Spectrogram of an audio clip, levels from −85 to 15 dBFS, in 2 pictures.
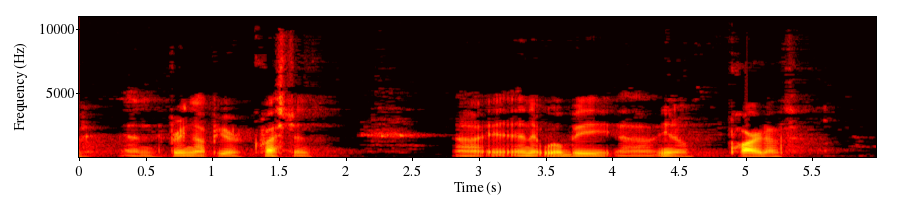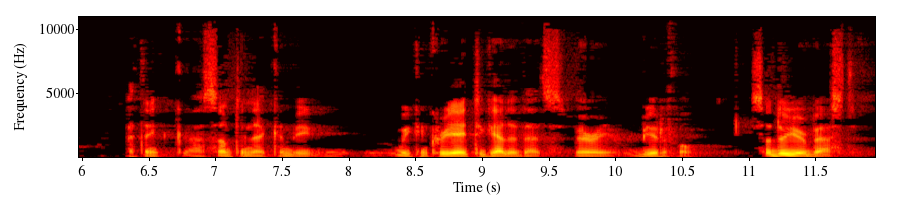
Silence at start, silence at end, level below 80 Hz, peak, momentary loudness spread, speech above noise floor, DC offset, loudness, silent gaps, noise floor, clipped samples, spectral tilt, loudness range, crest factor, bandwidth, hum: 0 s; 0.15 s; -54 dBFS; 0 dBFS; 19 LU; 41 dB; under 0.1%; -23 LUFS; none; -64 dBFS; under 0.1%; -5.5 dB/octave; 5 LU; 24 dB; 10.5 kHz; none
